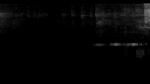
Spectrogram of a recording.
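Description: A faint pause in which a bird gives a short, steady single-pitched note just over a second in, against quiet open-air background.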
